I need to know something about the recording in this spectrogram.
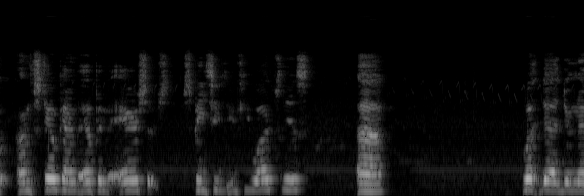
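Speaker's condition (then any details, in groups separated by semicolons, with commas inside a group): Cerebral palsy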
